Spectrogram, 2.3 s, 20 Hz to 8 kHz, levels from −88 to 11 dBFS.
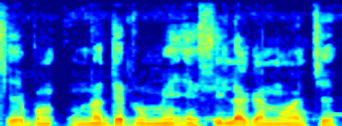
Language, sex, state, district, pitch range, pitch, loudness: Bengali, male, Assam, Hailakandi, 110-120 Hz, 115 Hz, -18 LUFS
